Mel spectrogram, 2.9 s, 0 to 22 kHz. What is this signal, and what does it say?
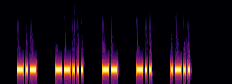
Morse code, heard as a keyed tone, about 42 wpm, spaced as for 25 wpm, 700 Hz. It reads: K7MDL
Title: USA Call Signs - 5 Characters - 3x Character Spacing - 45wpm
